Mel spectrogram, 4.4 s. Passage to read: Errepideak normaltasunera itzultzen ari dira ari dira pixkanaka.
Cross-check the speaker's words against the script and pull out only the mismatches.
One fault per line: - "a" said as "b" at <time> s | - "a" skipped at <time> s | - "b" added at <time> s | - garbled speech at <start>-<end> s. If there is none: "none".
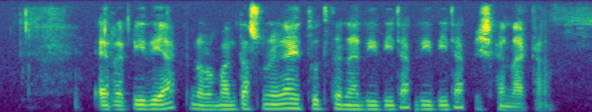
none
